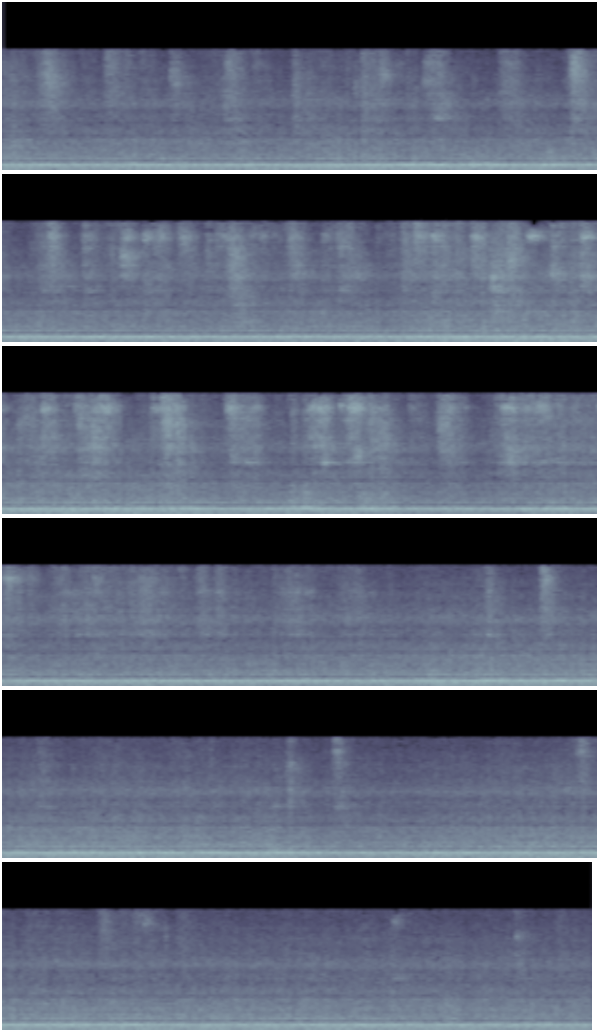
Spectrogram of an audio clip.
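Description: Docklands Light Railway train running steadily, heard from on board: a continuous rumble of wheels on rail with a steady whine that holds its pitch.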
